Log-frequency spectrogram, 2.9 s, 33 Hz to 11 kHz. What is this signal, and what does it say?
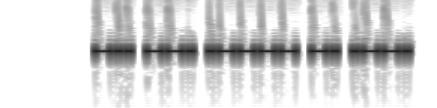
Morse code, heard as a keyed tone, about 34 wpm, 700 Hz. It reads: DG1NP
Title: DXCC-100 Call Signs - 5 Characters - Repeated 2x - 35wpm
